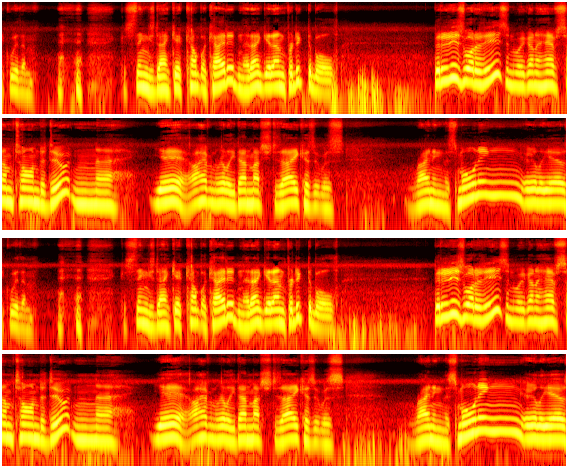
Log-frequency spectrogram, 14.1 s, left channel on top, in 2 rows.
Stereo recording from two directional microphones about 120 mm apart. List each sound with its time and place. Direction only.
0.1 s speech: 45° left (ahead or behind)
5.4 s speech: 45° left (ahead or behind)
11.0 s speech: 30° left (ahead or behind)
12.7 s speech: 20° left (ahead or behind)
